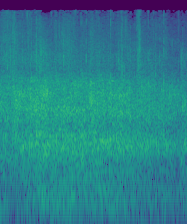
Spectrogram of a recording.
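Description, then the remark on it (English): An audience claps together in a dense, steady wash of applause from many hands, holding an even, fairly loud level throughout with no voices rising above it. “You can clap to that if you want.”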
